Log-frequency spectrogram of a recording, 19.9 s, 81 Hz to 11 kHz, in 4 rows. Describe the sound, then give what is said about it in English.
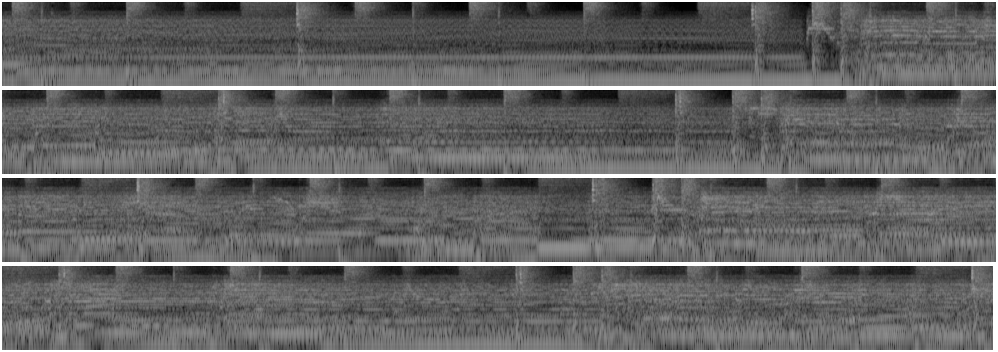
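An instrument runs through a KMA Worm 2 modulation effects pedal into a Neural DSP Corey Wong Clean Amp preset in a DAW, with no post EQ, reverb or delay, giving thick, warbling sustained notes and low chords that play loudly and continuously, with no voices. “The Worm 2 is the only effects pedal in the chain.”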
